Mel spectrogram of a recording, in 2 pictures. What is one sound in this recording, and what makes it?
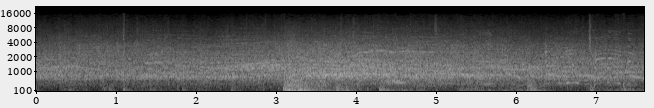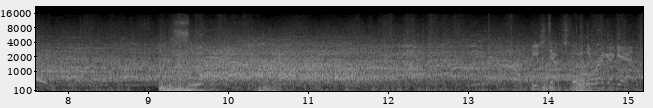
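A large crowd cheers and roars throughout in a big echoing arena.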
